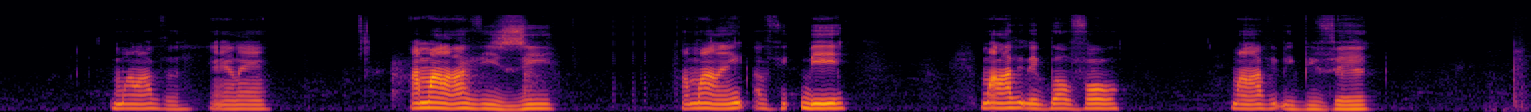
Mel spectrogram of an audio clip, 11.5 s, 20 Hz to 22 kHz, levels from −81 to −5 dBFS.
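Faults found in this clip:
0.50 to 0.53 s: brief glitch. Damaged data in a compressed stream, probably in the decoder input. Corrupt bytes break a frame, decoder loses sync and hunts for the next header, dropping a sliver of audio.

4.60 to 5.56 s: galloping dit-dit-dit of short 217 Hz buzzes, faint, well under the speech. GSM signalling bursts from a nearby 2G phone. The audio circuit is rectifying the radio bursts. Worth checking mic cable shielding and phone placement.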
